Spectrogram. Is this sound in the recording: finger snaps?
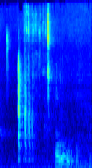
no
